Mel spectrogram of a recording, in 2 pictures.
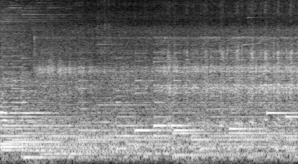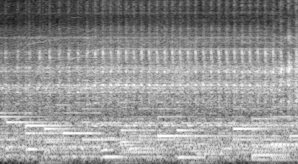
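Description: A small electric motor on a hall-effect test setup spins up as the throttle is raised, its tonal whine and buzz climbing and growing steadier and louder toward the end, heard up close with no speech.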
